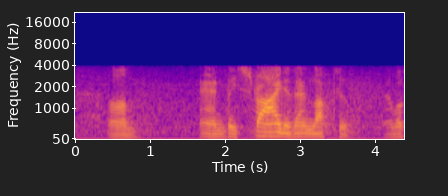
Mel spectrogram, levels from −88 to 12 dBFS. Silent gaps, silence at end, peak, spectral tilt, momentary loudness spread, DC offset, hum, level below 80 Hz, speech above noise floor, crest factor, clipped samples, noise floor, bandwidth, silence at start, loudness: none; 0 s; 0 dBFS; -10 dB/octave; 24 LU; 2%; none; -44 dBFS; 22 dB; 18 dB; 0.1%; -38 dBFS; 4 kHz; 0 s; -16 LUFS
